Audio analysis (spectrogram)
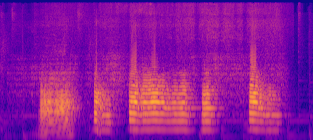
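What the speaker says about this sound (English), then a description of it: "flabby sound like this." Five trumpet notes in a row played with overly loose lips, buzzy with a slightly wobbly, flabby tone, short separated blasts played alone up close.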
